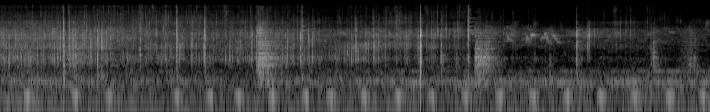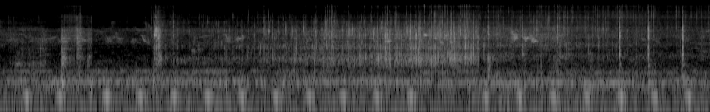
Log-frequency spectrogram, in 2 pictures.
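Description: Rice-flour crisps deep-frying in hot oil in a kadhai, sizzling, with scattered clicks and scrapes of a utensil stirring them in the pan. The sizzle is louder for the first few seconds and again near the end, and quieter in between.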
